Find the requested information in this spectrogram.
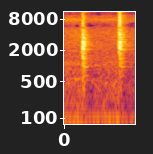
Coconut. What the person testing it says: Pag pipi, yung mahina ang tunog. pag mahina ang tunog, ay makapuno.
